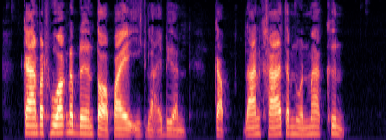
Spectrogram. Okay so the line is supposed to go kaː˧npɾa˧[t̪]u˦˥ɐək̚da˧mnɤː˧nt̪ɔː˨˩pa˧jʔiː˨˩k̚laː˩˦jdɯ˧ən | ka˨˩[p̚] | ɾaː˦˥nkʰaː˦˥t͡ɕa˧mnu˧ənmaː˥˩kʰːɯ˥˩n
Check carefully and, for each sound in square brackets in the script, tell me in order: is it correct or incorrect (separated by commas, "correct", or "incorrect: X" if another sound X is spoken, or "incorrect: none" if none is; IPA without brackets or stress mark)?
incorrect: t̪ʰ, correct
